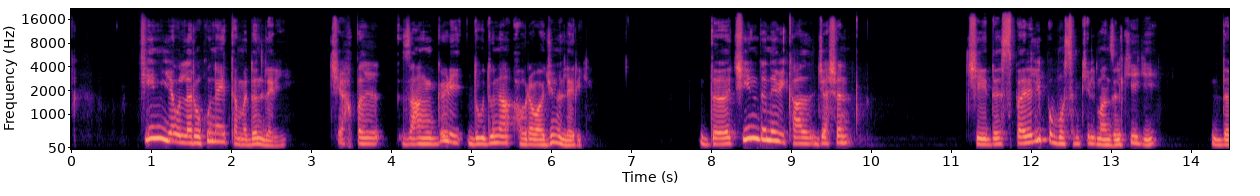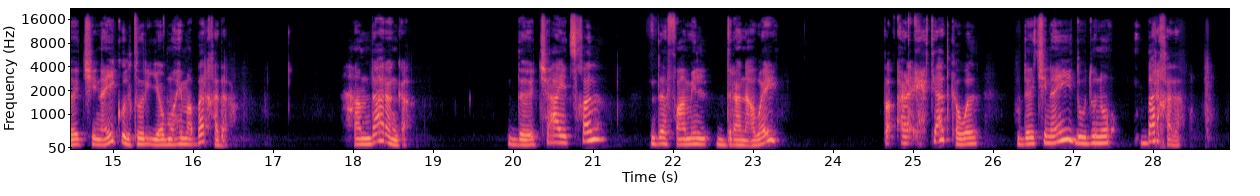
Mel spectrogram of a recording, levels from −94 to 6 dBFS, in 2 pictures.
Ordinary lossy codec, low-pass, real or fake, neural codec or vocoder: none; 19.8 kHz; fake; vocoder, 44.1 kHz, 128 mel bands, Pupu-Vocoder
